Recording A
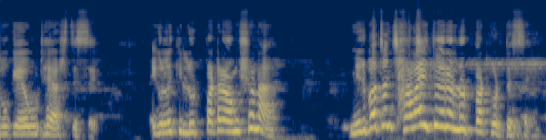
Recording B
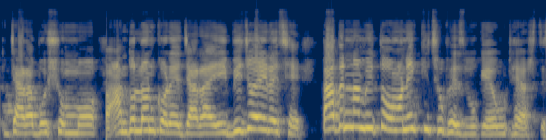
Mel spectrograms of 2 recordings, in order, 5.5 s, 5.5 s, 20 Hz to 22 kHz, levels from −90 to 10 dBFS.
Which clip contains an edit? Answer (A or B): B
